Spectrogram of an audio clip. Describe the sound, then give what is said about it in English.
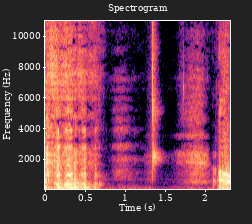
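A single sharp finger snap cracks out after a short stretch of voice, followed by faint rustling and another brief noise at the end. “Snap your fingers.”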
